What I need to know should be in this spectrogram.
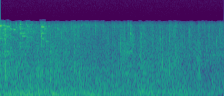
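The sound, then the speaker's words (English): Bomb detonation in a buried corridor in a video game: a loud, deep, rumbling roar that stays steady and dense from start to end, with no distinct separate blasts. “with pinpoint accuracy, you throw the bomb into the buried corridor, and the detonation...”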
